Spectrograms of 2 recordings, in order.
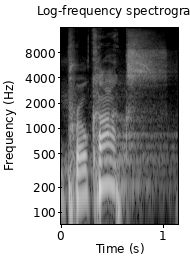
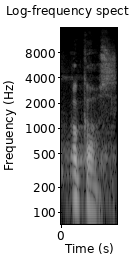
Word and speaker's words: Procos: Andrew Procox. I'm sorry if I mispronounced your last name. Is it Procos? Procos, yes. Procos.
